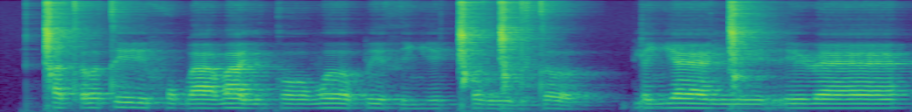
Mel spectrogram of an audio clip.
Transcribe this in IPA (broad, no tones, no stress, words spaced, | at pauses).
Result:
ǀatʼʌːteː fɔbaːβa lʲɔkɔːβʌː pe θeʎeːǀʰʌ ŋ͡ǀʌdatʌ | pjaʎæː ŋ͡ǀeːreːɭæː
